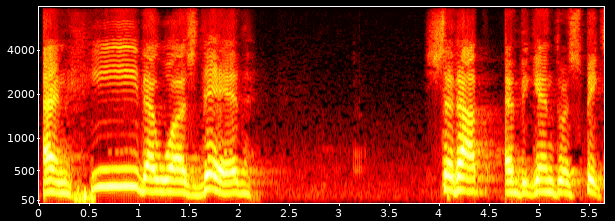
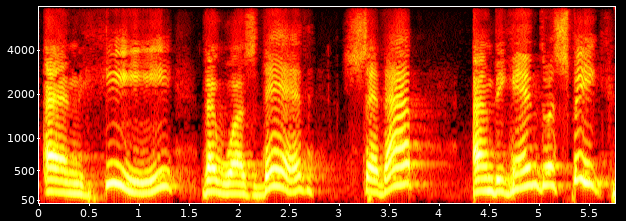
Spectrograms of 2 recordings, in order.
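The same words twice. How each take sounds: First: Slow, deliberate reading, pause after dead; don't rush a word of it; slowly. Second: Very slow, each word set apart; drawn-out reading of "sat up"; slowly. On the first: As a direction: read "And he that was dead" slowly and weighed. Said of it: "Don't read the last sentence of verse fifteen too quickly". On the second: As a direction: savour every word. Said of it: "The Bible said in verse fifteen clearly". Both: Shown as a demonstration.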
